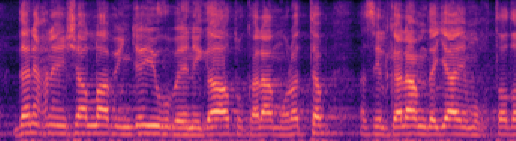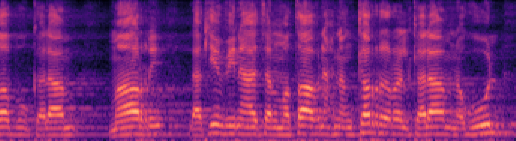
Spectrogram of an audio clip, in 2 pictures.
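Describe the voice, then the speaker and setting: A Sudanese-accented man preaches in a lively, mocking way and quotes scripture often. His voice is high and bright and he talks fast. The sound carries a long hall reverb. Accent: Sudanese Arabic. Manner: animated and mocking, quoting scripture. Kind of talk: colloquial sermon.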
